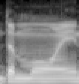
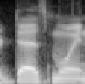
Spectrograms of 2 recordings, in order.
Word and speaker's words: Des Moines: is better yes yes the lumberyard ones in Des Moines or Des Moines as if you want to say it wrong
